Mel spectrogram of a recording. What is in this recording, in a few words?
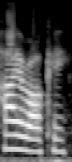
"hierarchy", English; Dacco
